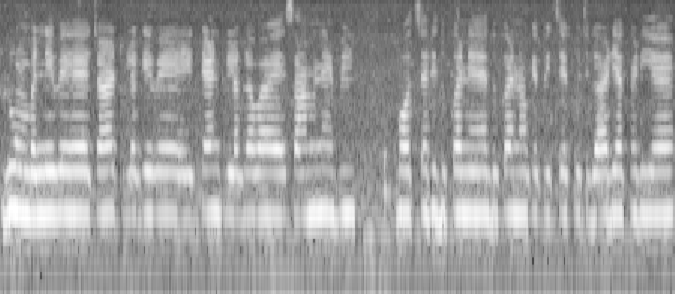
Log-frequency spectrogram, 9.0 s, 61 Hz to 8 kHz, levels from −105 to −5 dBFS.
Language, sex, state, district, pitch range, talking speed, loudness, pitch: Hindi, female, Rajasthan, Bikaner, 225-235 Hz, 175 wpm, -16 LUFS, 230 Hz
